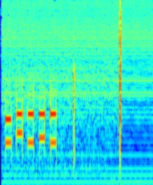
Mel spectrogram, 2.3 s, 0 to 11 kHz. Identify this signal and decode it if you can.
DTMF, heard as telephone touch tones, tones of about 110 ms. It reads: 40585
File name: WPS / 03995 09-59 WPS 451.25 WPS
